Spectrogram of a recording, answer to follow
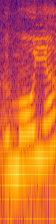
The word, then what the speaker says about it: Umoja: avez-vous choisi le nom UMOJA? UMOJA (prononcez U-MO-YA) est un mot en Swahili qui signifie UNITÉ Mais nous avons transformé dans une version Latino et prononcons UMO'JA" parce que nous sommes a New York (rires) Comment peut-on vous contacter?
